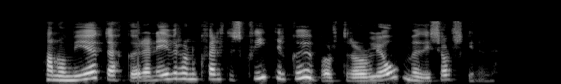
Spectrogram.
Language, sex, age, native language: Icelandic, female, 40-49, Icelandic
